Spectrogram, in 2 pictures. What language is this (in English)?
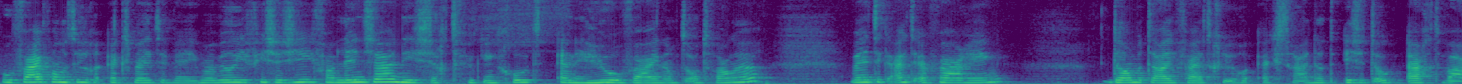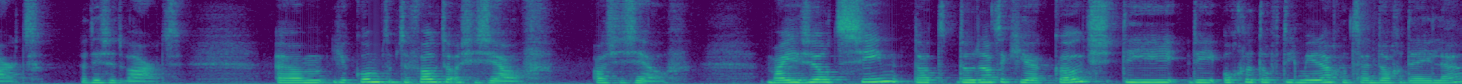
Dutch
